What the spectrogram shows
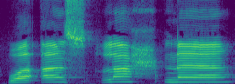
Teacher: Wa aslahna, na panjang dua ketukan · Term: mad asli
